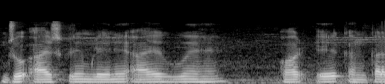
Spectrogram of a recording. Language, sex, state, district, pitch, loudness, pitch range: Hindi, male, Madhya Pradesh, Bhopal, 120 Hz, -17 LUFS, 115-125 Hz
